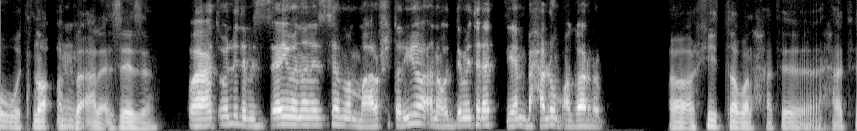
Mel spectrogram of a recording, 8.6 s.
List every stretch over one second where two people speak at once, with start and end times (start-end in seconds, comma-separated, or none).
none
